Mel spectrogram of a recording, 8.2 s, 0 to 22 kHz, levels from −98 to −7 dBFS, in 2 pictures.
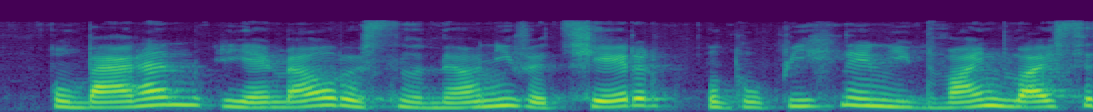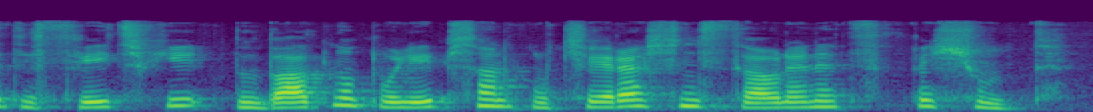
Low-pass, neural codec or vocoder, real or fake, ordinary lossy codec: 9.9 kHz; autoencoder, 22.05 kHz, a latent of 192 numbers a frame, VITS, trained on one speaker; fake; none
